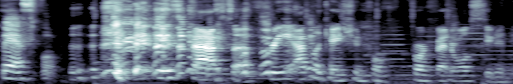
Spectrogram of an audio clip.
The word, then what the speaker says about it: FAFSA: It is FAFSA, free application for federal student aid.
